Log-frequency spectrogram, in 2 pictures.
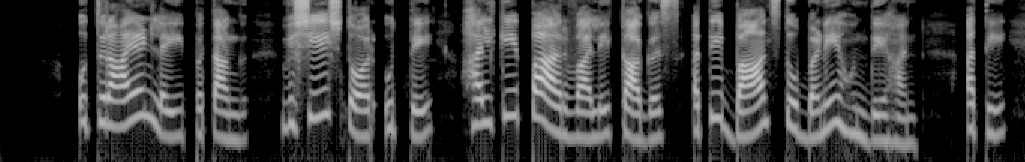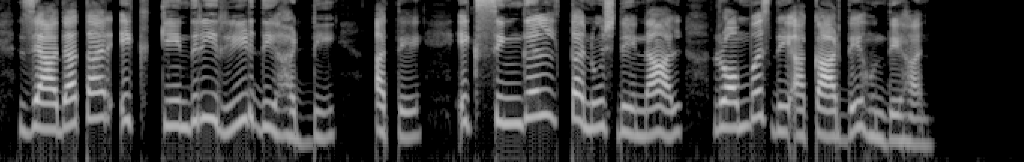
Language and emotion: Punjabi, neutral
